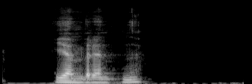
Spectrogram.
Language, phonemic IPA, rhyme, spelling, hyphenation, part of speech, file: Norwegian Bokmål, /ˈjɛmːbrɛntənə/, -ənə, hjembrentene, hjem‧brent‧en‧e, noun, Nb-hjembrentene.ogg
- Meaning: definite plural of hjembrent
